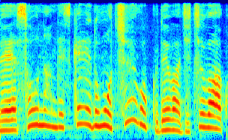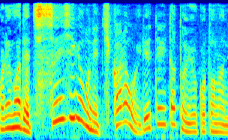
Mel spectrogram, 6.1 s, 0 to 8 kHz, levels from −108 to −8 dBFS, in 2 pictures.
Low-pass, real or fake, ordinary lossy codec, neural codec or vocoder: 7.2 kHz; fake; none; vocoder, 44.1 kHz, 128 mel bands, Pupu-Vocoder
